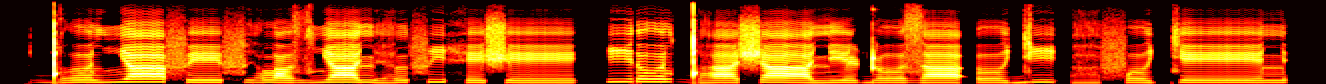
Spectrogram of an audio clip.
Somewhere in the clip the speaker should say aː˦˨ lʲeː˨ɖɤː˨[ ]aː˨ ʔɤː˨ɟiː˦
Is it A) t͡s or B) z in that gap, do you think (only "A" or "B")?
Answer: B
